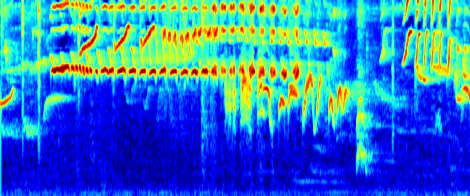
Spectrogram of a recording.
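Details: White-rumped shama singing, played to encourage caged birds to sing: a bright rising whistle opens a fast stream of stacked chattering notes, followed by falling slurs and a final burst of high rising calls.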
